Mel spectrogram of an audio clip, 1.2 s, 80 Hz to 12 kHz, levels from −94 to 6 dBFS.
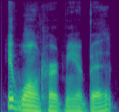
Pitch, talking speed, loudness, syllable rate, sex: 110 Hz, 300 wpm, -19 LUFS, 5.8 syllables/s, male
